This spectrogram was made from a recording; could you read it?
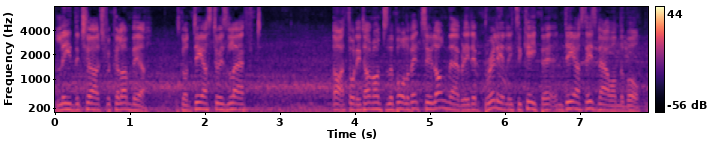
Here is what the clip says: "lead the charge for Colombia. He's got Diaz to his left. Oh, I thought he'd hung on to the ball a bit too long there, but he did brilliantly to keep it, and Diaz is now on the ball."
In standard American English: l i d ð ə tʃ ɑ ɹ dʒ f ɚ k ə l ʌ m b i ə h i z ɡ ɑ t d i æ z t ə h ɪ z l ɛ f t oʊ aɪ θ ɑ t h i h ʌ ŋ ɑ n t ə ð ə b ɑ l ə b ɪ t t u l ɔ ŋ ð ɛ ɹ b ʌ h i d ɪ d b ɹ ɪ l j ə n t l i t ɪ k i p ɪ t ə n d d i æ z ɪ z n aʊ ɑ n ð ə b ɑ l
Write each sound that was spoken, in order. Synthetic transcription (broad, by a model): l i d ð ə tʃ ɑ ɹ dʒ f ɚ k ə l ʌ m b i ə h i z ɡ ɑ t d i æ s t ə ɪ z l ɛ f t oʊ aɪ θ ɑ t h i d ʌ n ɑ n t ə ð ə b ɑ l ə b ɪ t t u l ɔ ŋ ð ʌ ɹ b ʌ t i d ɪ d b ɹ ɪ l j ə n t l i t ɪ k i p ɪ t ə n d d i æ s ɪ z n aʊ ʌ n ð ə b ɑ l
